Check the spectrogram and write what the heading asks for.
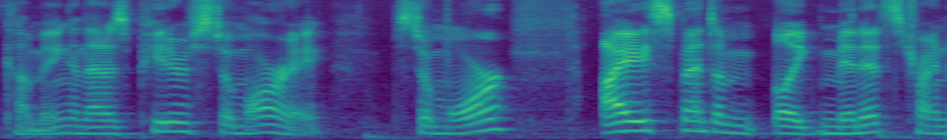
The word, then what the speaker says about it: Stormare: That's not correct. It's Somare.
